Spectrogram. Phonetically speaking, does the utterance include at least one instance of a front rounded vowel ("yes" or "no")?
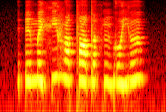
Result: no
